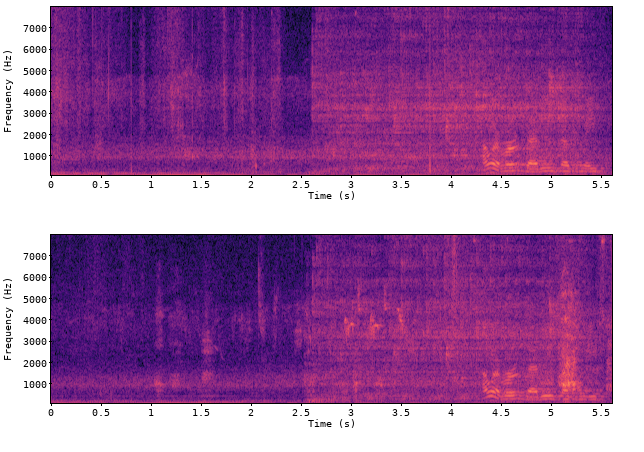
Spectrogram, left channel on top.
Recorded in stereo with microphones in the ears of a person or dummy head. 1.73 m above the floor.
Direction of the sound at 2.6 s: 50° left (ahead or behind).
